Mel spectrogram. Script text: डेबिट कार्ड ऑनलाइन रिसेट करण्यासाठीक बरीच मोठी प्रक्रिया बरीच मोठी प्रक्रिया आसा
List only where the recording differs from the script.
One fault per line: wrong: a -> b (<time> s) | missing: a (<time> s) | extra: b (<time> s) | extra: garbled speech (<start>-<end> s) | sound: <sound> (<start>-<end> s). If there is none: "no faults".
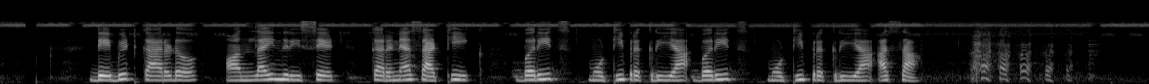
sound: laugh (9.6-10.8 s)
